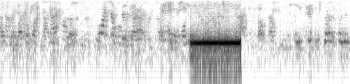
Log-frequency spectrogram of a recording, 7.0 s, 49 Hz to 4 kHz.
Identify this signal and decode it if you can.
Ringback tone (Europe, 425 Hz), with speech.
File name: out- -2016- - - .48605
